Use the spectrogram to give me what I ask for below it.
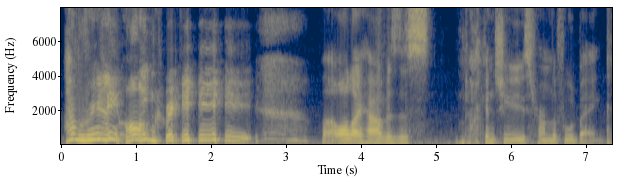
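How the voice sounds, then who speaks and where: A woman's voice: mid-range voice, lively intonation, slow pace, slight background noise. Playful woman raised in Singapore. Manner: playful, laughing. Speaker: cooking guest. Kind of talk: casual cooking show chat. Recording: music bed behind.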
